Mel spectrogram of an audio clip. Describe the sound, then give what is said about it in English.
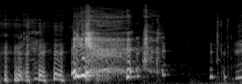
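A harsh cough bursts out right after some rough, gravelly vocal sounds of a Venom impression, then trails off into a short silence before another brief vocal noise. “The cough is worth it because the Venom was so good.”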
